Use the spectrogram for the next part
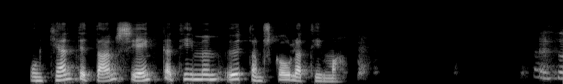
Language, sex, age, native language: Icelandic, female, 50-59, Icelandic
